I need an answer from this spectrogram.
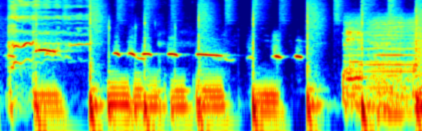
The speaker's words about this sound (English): Who was whistling there? Sorry, that was me. Were you both whistling? What? I think you were both whistling.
